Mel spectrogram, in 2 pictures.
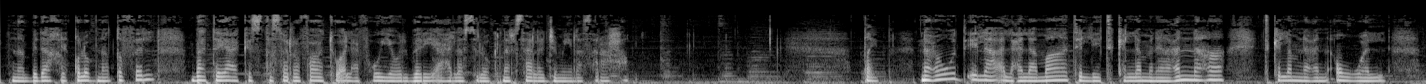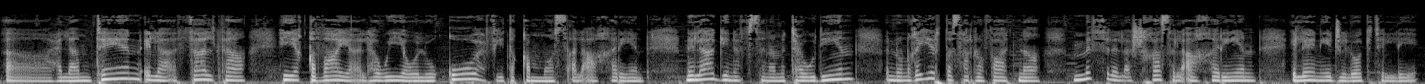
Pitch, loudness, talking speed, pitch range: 170 Hz, -18 LUFS, 95 wpm, 160-190 Hz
